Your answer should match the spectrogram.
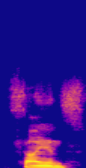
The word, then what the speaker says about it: science: Can you just pronounce science for me? Science. Science. Yeah. We need to hear the S at the end.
